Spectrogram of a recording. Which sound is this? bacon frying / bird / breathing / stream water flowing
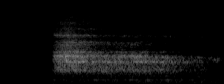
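breathing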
